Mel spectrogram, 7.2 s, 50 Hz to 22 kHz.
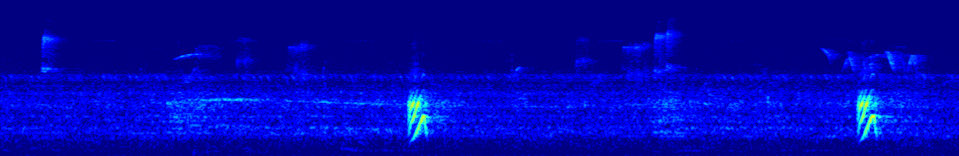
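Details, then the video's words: Nocturnal Indian scops owl near Sikar in Rajasthan, India, 7 April 2020, giving two brief, soft, falling hoots about three and a half seconds apart; faint high chirps and light background noise between them. "Indian scops owl call Otus Bakkamoena"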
